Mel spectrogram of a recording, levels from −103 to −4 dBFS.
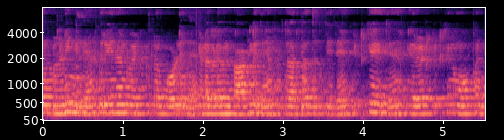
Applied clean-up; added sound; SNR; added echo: none; Bowed string instrument; 16 dB; reverberation time 1.1 s.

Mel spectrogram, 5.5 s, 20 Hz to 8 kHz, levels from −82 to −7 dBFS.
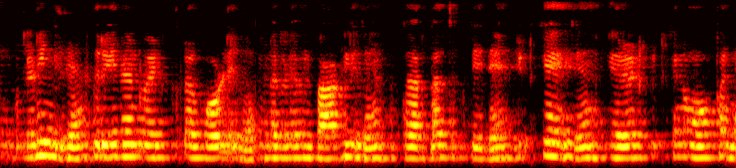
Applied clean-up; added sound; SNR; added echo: neural mask model DeepFilterNet 3.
